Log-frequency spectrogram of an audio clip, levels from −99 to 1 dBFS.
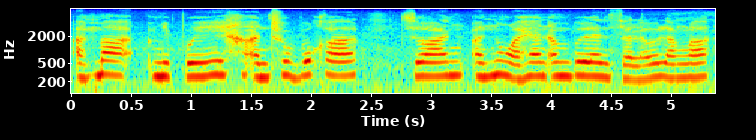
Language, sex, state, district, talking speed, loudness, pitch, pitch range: Mizo, female, Mizoram, Aizawl, 155 wpm, -14 LUFS, 265 Hz, 255-275 Hz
